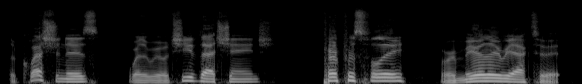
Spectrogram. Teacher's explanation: You're just repeating the same pitch ranges over and over again. We're stuck in the mid. We're not using any high. We're not using any low. Every time we start a new group, we're just restarting the the same pitch range over and over again.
